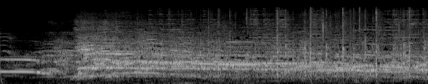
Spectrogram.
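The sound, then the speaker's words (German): A large crowd at a public viewing in Kiel, Germany, in rainy weather suddenly erupts into loud, sustained cheering and shouting after a brief quieter moment as Angelique Kerber converts her first match point to win her first Grand Slam title, the roar dense, with scattered whoops and claps. “Zwei Stunden Bangen und Zittern, dann war der Jubel unbeschreiblich.”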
